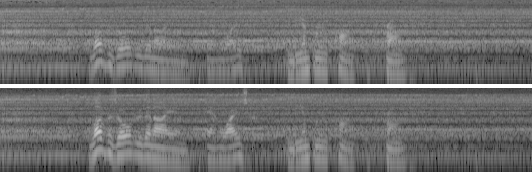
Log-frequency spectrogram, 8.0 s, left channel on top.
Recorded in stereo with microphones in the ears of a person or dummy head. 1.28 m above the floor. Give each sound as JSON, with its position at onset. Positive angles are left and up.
{"t": 0.0, "sound": "a drone", "side_deg": 35}
{"t": 1.3, "sound": "a man speaking", "side_deg": -75}
{"t": 4.3, "sound": "a man speaking", "side_deg": 50}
